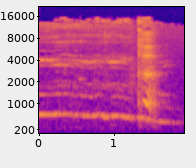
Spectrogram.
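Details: A young child copying her parents' sneeze: a single drawn-out, high, steady wail that falls slightly in pitch and ends in a brief strained burst, a mock sneeze that sounds like crying.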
